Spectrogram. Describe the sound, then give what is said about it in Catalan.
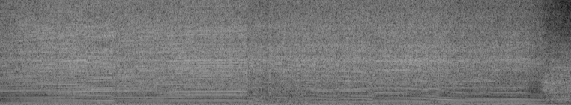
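Racing motorcycles scream past during a grand prix at the Spielberg circuit, a continuous loud, high-revving engine whine from several overlapping bikes, the pitch climbing and dropping with gear shifts throughout. “Aquest és el so de les motos al circuit de Spielberg.”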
